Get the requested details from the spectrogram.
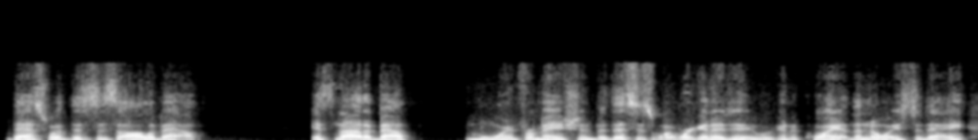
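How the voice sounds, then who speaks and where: A woman's voice: low voice, normal speed, darkish tone. A woman with a North Carolina Southern accent, presenting informally as a coach and addressing listeners directly in a folksy way. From North Carolina, United States. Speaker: personal development coach, guest presenter.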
